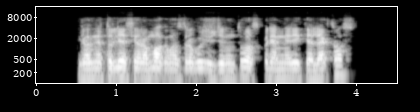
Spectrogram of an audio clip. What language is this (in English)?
Lithuanian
